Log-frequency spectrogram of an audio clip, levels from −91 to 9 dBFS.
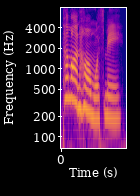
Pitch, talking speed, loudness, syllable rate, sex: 250 Hz, 230 wpm, -17 LUFS, 4.0 syllables/s, female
